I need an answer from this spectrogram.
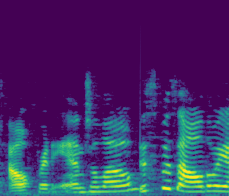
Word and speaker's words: Angelo: My first Angel or Angel alternative is Angelo. Angelo is the Italian word for angel, and it can also be pronounced Angelo for the Spanish speakers.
